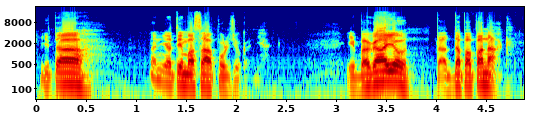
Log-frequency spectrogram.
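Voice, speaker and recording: An actor playing a stingy middle-aged uncle in a radio drama, gruff and dismissive, with an Ilocano accent. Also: male voice, medium pitch, moderate pace, fairly bright tone, no echo, lightly acted. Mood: curt.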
